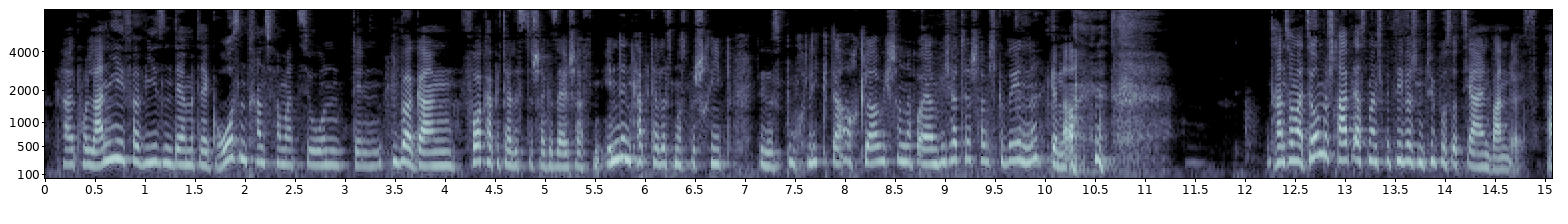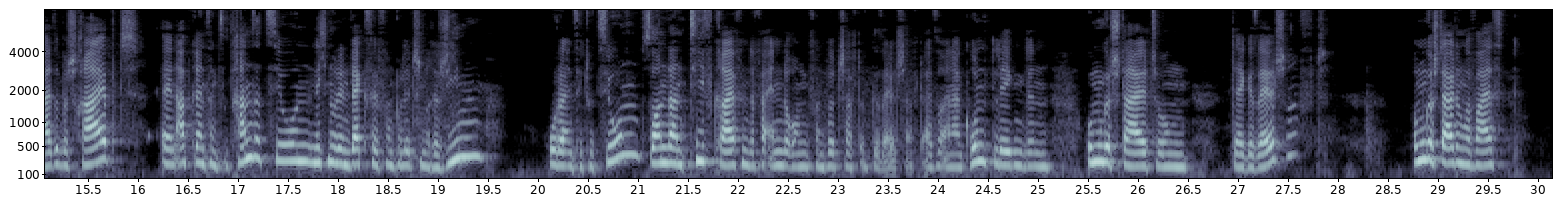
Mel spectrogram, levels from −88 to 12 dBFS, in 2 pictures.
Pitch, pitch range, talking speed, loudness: 225 Hz, 205-255 Hz, 140 wpm, -19 LUFS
